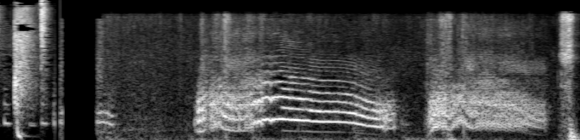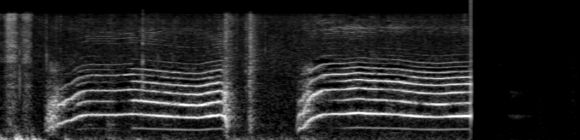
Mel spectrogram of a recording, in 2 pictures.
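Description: Grey kitten yowling in four long, drawn-out calls, each a second or more, the first two rough and breathy. It is warning off a hand that reaches for the plush toy it is clutching.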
